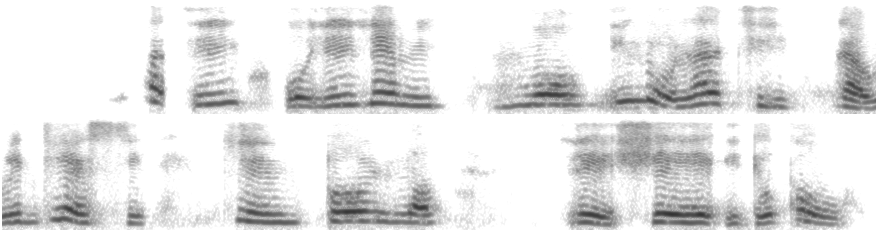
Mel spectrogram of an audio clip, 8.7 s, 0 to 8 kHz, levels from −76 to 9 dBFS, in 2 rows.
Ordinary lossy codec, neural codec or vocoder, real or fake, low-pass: Opus, 16 kbps; codec, 16 kHz, 1 kbps, FreqCodec, smaller model; fake; 7.2 kHz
